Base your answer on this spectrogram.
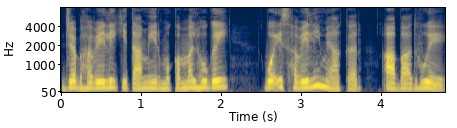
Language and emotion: Urdu, neutral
